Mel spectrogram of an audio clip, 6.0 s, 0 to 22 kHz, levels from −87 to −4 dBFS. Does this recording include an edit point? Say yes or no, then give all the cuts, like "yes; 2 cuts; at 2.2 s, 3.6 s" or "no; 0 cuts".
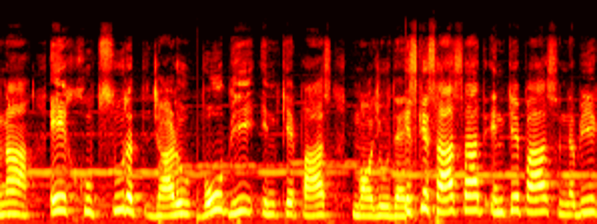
yes; 2 cuts; at 2.0 s, 4.0 s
